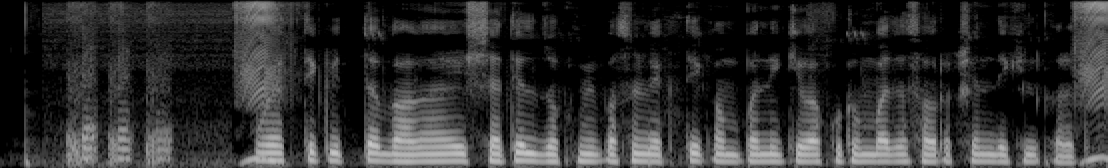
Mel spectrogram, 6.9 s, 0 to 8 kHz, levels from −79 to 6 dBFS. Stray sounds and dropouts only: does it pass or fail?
fail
